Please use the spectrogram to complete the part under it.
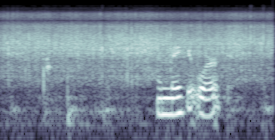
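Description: Garlic fries in hot oil while being stirred in a pan, a loud continuous sizzle filling the background, with a few soft utensil taps and a brief spoken phrase over it.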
